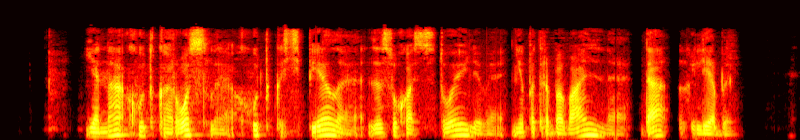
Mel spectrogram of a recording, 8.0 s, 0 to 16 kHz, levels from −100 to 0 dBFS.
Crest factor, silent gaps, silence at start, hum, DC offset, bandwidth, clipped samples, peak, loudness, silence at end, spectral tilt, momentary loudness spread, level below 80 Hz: 20 dB; none; 0.5 s; none; under 0.1%; 8 kHz; under 0.1%; -4 dBFS; -22 LUFS; 0.65 s; -4.5 dB/octave; 10 LU; -58 dBFS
